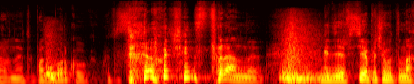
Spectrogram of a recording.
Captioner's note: laughing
